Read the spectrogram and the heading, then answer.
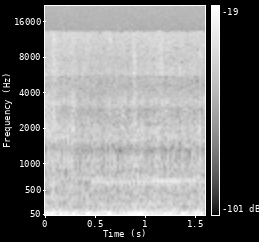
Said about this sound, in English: And I'm driving along Patrick Street now, heading on to our Leaside clinic, which we'll be attending later in the morning at 49 Grand Parade.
